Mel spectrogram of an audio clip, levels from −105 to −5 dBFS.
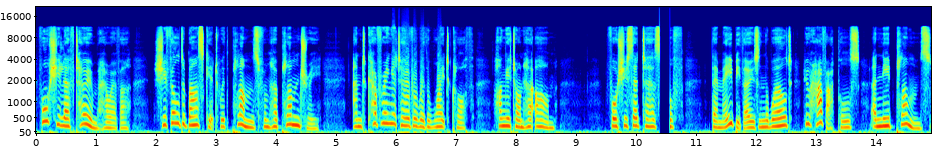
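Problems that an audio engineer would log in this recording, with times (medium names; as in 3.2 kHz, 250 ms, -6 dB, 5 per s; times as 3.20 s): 5.92–6.77 s: clipped -25 dBFS
10.39–10.57 s: dropout 176 ms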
